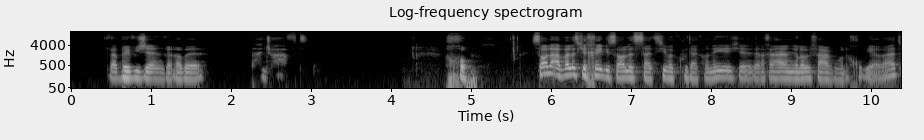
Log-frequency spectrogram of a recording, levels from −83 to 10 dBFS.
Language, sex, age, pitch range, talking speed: Persian, male, 30-49, 125-145 Hz, 140 wpm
